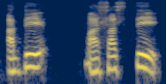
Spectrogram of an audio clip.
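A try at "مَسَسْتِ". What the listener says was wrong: bukan sas Pak ya. Masati.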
